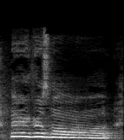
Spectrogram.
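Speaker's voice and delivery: can't say it without laughing. Real, not acted. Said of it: "let's try this again".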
